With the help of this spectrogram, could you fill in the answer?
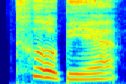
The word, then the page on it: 特别: tè bié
